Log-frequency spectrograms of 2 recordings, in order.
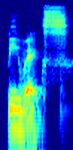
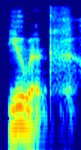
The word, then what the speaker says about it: Bewick's: up, we always said Bewicks, but it's apparently this guy pronounced his name like the car company. So it's supposed to be Buick, like the car.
